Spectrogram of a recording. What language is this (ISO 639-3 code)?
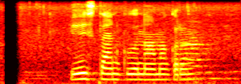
nep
